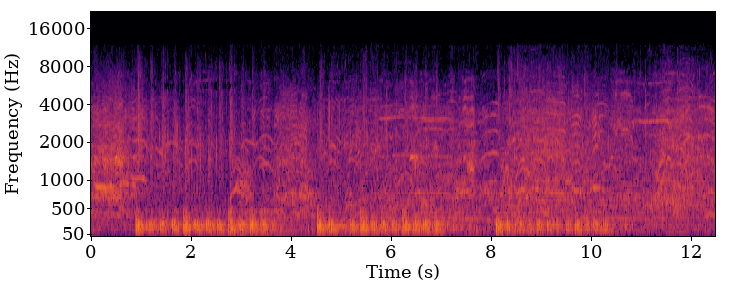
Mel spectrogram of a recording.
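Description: Live pitch-side sound of a football match: players shouting and calling to one another, over a low rumble that comes in and out in stretches of a few seconds, with scattered sharp knocks.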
